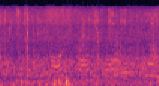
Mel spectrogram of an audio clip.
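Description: Hooves of carriage horses going through an obstacle, irregular hoofbeats on turf, with one sharper thump just under a second in. People talk in the background.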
